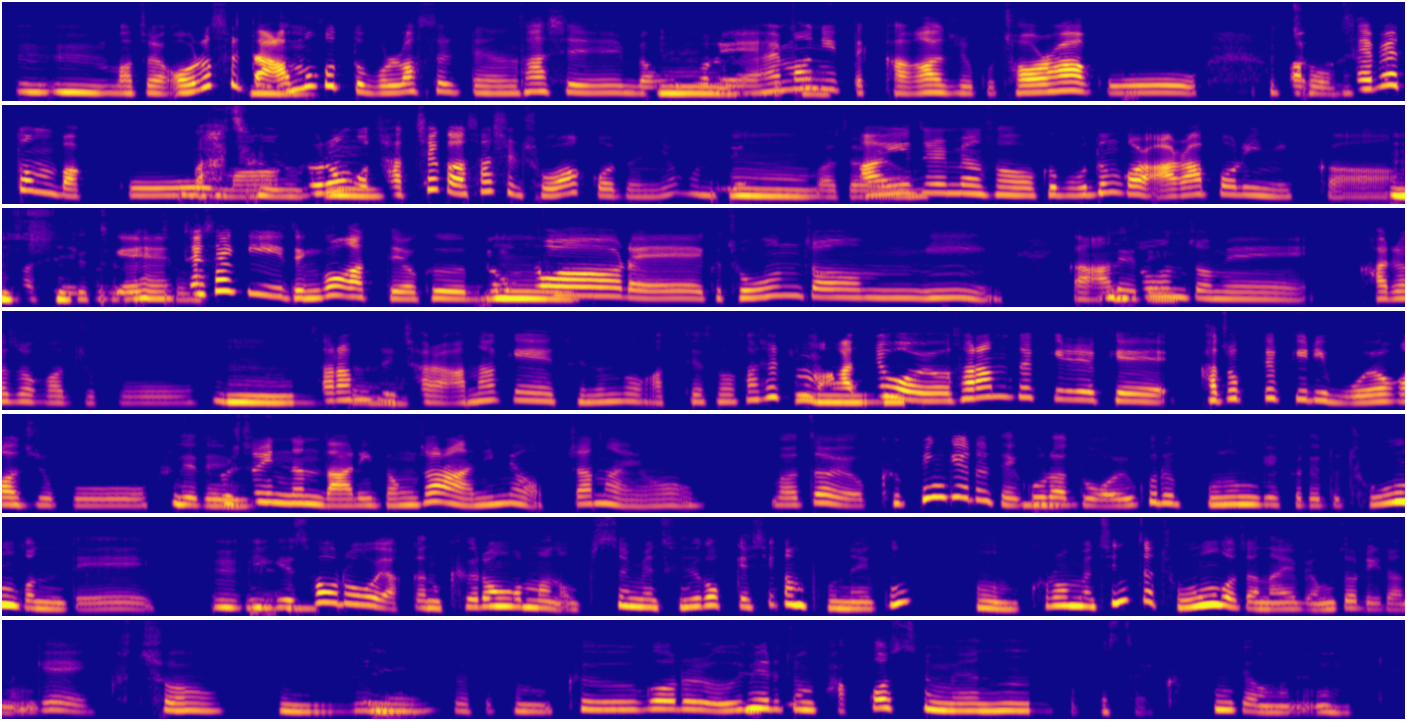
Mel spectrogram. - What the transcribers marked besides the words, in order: other background noise; distorted speech; laughing while speaking: "맞아요"; laughing while speaking: "음"
- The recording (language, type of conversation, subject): Korean, unstructured, 한국 명절 때 가장 기억에 남는 풍습은 무엇인가요?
